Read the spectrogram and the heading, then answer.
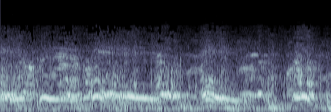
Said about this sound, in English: But the village dogs raised the alarm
